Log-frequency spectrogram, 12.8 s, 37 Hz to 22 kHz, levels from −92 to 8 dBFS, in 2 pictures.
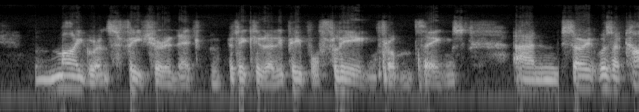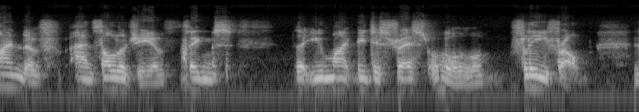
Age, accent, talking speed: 60-79, British, 130 wpm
